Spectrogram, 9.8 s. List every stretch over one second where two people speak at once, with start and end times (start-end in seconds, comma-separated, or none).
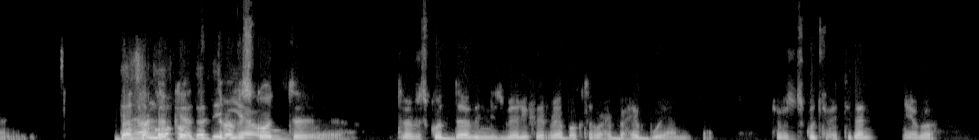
1.2-2.8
